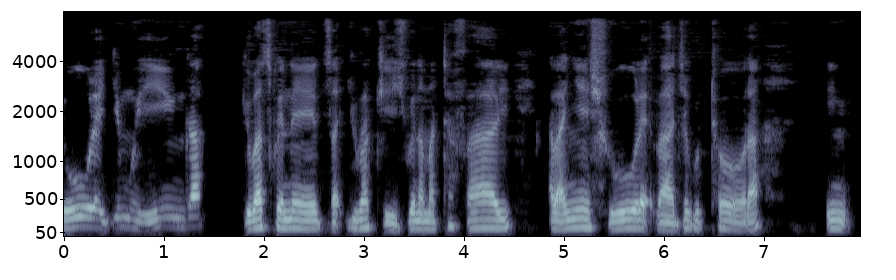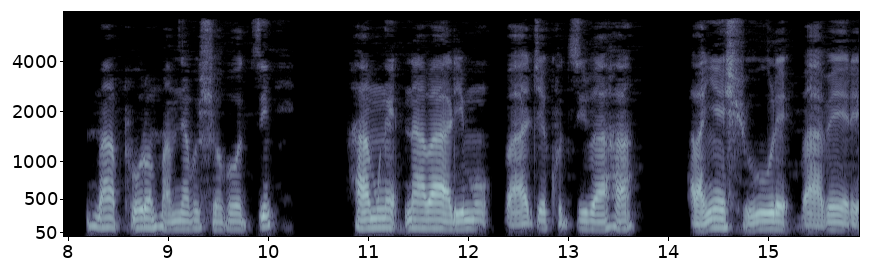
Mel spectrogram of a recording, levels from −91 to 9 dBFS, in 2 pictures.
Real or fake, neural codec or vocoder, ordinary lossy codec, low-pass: real; none; MP3, 48 kbps; 7.2 kHz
